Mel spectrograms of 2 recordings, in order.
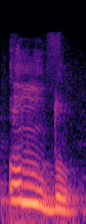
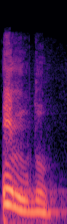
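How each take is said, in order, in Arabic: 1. تبدأ الكلمة بحركة 'u'. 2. تبدأ الكلمة بحركة 'i'. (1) "ما بقول امضوا" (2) "بقول امضوا"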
